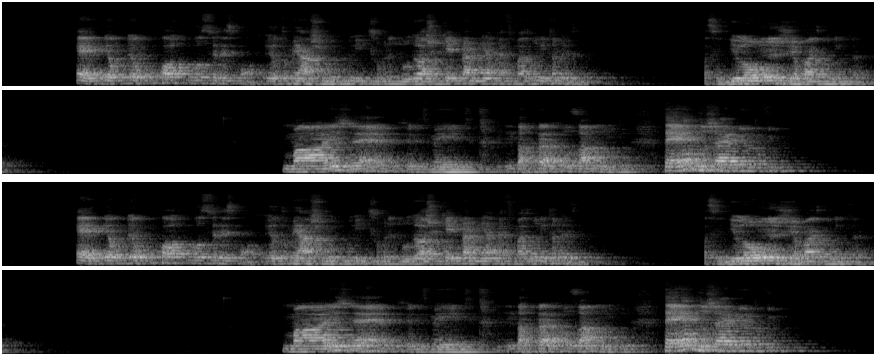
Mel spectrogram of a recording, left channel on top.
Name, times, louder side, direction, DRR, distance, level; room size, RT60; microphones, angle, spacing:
voice 1, 0.7-5.8 7.0-8.6 11.5-16.4, equal, 5° right, -4 dB, 0.4 m, -26 dB
2.3 x 2.1 x 3.1 m, 0.98 s
head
